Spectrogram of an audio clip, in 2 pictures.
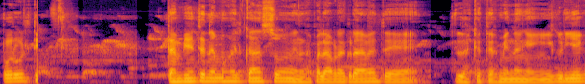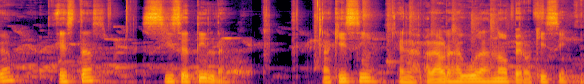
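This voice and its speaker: A man's voice: medium pitch, steady tone, moderate pace, long pauses, over music. A man teaching a lesson, explaining patiently step by step and checking in with his listeners.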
